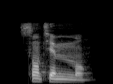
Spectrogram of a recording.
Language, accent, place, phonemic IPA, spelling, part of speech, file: French, France, Lyon, /sɑ̃.tjɛm.mɑ̃/, centièmement, adverb, LL-Q150 (fra)-centièmement.wav
- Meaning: 1. hundredthly 2. finally, lastly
